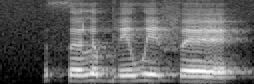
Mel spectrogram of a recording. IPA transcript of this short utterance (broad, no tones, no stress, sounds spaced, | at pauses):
θ ə l ə b e w e f ɛ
